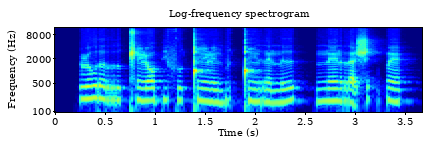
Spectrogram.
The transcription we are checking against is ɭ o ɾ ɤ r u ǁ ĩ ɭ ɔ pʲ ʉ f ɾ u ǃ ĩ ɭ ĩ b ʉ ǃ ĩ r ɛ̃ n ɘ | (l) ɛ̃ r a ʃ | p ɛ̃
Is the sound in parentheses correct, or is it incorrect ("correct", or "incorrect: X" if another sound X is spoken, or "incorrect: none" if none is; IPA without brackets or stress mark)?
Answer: incorrect: n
